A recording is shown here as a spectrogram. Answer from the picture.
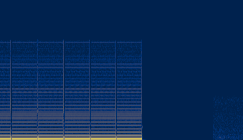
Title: Alarma de temperatura excesiva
